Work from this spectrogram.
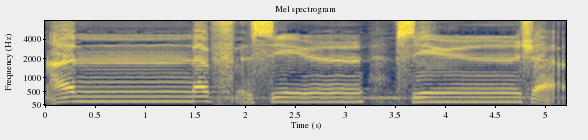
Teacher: suara nunnya disamarkan kepada huruf setelahnya sehingga ya dia membaca antara izhar dengan idgam yaitu tidak dimasukkan dan tidak diperjelas tapi di antara kedua-duanya. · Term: ikhfa hakiki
